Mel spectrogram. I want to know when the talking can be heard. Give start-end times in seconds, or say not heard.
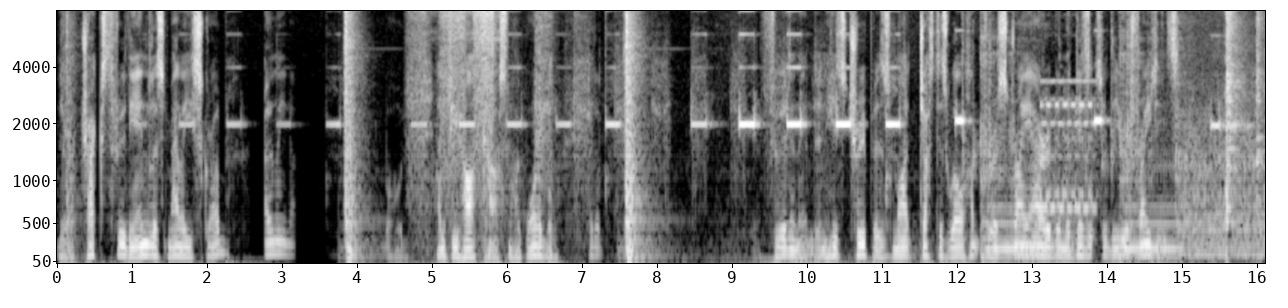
0.0-3.1, 4.3-7.2, 9.3-15.0.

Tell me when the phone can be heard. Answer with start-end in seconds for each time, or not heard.
13.1-13.9.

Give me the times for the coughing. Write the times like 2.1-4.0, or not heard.
not heard.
